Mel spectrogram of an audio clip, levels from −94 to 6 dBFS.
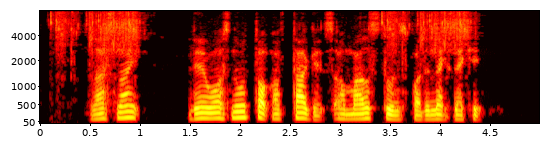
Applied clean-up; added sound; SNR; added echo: classical method spectral subtraction.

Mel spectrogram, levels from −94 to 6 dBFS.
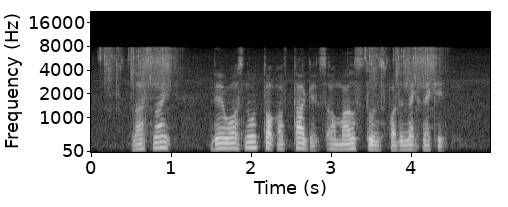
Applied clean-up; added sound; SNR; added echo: none; Rattle / Rattle (instrument); 14 dB; none.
